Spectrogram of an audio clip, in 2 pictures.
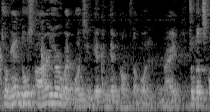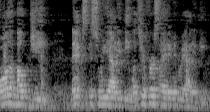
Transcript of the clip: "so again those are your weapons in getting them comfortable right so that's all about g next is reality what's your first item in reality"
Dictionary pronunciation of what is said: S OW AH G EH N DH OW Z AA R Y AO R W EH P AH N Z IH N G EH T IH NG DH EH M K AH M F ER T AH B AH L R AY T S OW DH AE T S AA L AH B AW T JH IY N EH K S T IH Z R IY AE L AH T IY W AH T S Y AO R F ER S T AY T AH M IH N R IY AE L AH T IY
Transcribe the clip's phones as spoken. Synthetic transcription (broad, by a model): S OW AH G EH N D OW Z AA R Y AO R W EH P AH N S IH N G EH T IH NG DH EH M K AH M F T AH B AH L R AY T S OW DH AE T S AA L AH B AW T JH IY N EH K S T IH S R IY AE L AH T IY W AH T S Y AO R F ER S T AY T AH M IH N R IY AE L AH T IY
